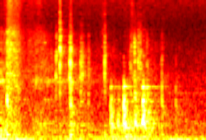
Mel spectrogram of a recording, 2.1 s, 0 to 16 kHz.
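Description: Headstock gears of a 1950 LeBlond Regal 17-inch lathe turning during restoration, a quiet, steady mechanical whir with soft clicking and ratcheting through about two seconds, no talk over it.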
